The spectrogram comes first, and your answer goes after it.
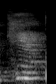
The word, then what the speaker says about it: can't: This has a letter T, but we don't really pronounce it.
